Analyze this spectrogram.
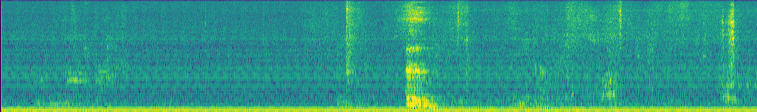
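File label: "also", spoken word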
